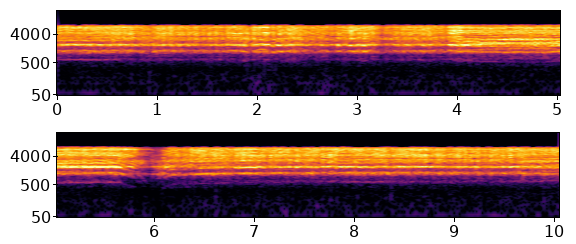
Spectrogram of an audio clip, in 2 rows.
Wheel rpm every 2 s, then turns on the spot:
160, 160, 150, 140, 160.
none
